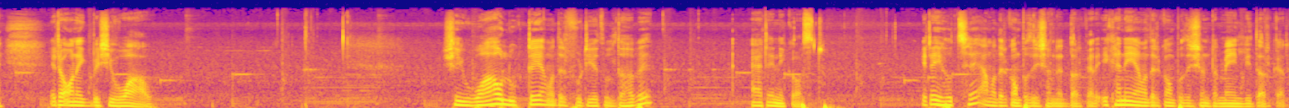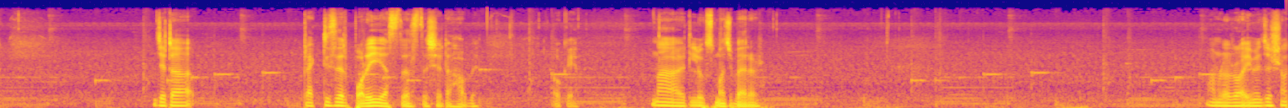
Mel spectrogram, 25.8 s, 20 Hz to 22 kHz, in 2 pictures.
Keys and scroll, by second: 0.1 v, 0.6 v, 7.9 ctrl+t, 19.3 m, 21.5 ctrl+s, 22.3 p.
